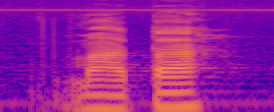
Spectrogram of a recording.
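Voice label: "matter", Nigerian Pidgin, male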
